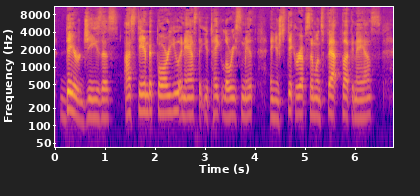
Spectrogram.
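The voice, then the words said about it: Put-on southern US accent. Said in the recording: “Adorn your southern accent now. ... That was called acting.”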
